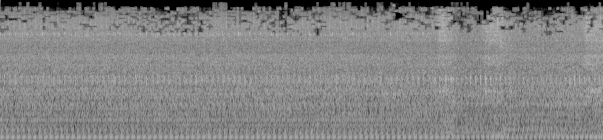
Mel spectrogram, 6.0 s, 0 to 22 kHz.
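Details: 1981 Toyota Hilux RN46 4x4 with 18R-C engine, freshly rescued, running off a hand-held fuel can: loud uneven idle near four beats a second, changing character toward the end, backfiring; owner guesses timing slightly out, unconfirmed.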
